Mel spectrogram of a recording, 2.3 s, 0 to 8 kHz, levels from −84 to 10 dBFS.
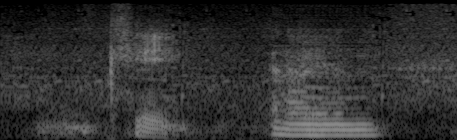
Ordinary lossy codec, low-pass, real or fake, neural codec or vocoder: none; none; fake; codec, 16 kHz, 1.1 kbps, Voila-Tokenizer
